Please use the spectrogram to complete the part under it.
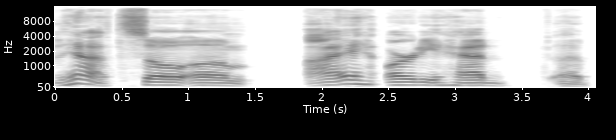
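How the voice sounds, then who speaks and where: A man's voice: medium pitch, lively intonation, slow pace, fairly bright tone, no room sound, clean studio sound. A man chatting casually as a guest on a gaming stream, laid-back and informal. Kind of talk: casual chat.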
